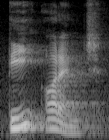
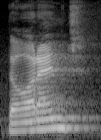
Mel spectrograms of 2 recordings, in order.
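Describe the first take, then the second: First: The word 'the' is said with a long 'thee'. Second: The word 'the' is said with a short 'thuh'. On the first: The speaker calls it right. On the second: The speaker calls it wrong.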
